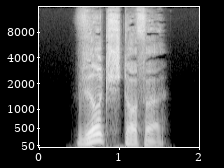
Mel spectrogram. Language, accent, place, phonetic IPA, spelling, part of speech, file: German, Germany, Berlin, [ˈvɪʁkˌʃtɔfə], Wirkstoffe, noun, De-Wirkstoffe.ogg
- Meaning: nominative/accusative/genitive plural of Wirkstoff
